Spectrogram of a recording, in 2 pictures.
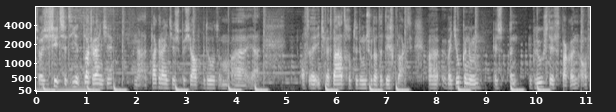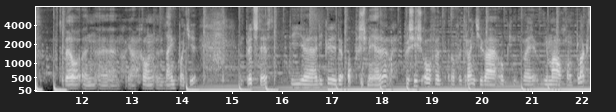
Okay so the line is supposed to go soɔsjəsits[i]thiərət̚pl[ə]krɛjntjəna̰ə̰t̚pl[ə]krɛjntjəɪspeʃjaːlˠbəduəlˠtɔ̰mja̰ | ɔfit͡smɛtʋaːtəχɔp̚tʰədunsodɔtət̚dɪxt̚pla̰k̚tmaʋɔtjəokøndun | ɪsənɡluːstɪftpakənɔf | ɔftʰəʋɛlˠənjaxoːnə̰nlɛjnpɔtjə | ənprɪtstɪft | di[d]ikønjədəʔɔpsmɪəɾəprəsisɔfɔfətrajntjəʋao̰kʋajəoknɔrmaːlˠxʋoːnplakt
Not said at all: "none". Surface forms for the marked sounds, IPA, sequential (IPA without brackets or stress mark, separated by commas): ɪ, a, a, d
